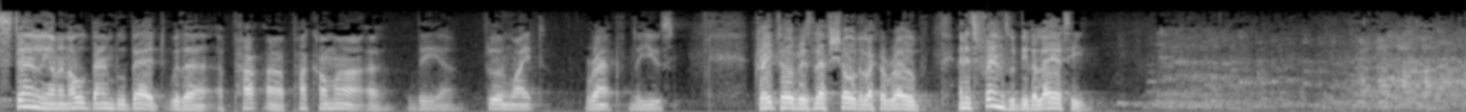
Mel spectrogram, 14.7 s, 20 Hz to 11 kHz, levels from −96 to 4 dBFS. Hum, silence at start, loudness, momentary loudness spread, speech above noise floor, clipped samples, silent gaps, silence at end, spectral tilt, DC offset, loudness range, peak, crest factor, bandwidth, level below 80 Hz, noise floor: none; 0 s; -14 LUFS; 22 LU; 24 dB; under 0.1%; none; 0 s; -6.5 dB/octave; 0.7%; 9 LU; 0 dBFS; 14 dB; 8 kHz; -50 dBFS; -37 dBFS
